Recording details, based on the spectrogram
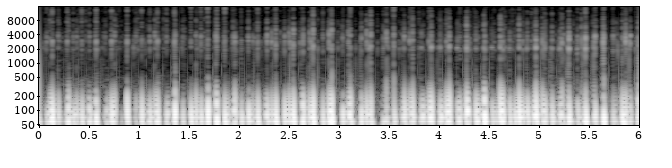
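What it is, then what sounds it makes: Foam dice. A large, soft red foam dice with white dots is held up and tapped and scratched quickly with fingertips and nails. The result is a fast, dense stream of soft, dull thuds with low, muffled body and crisp, brief scratchy edges. The taps are so close together they nearly run into each other.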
